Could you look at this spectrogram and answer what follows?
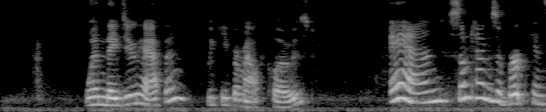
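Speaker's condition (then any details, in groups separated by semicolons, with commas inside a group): No condition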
